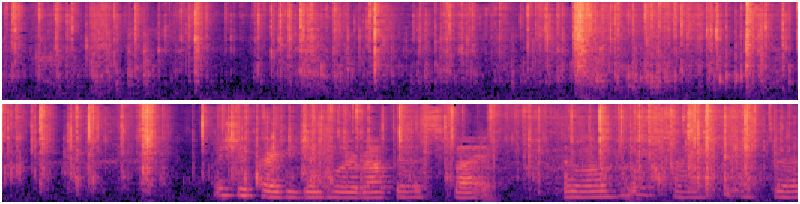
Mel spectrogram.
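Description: Paper and plastic packaging rustle and crinkle under handling.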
